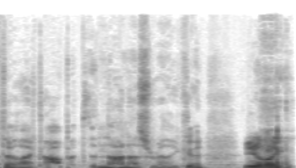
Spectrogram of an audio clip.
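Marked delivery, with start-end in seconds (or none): 0.4-1.5 very quiet, hushed, barely audible under-the-breath mutter. Imitating people who mention a show quietly: muttering under their breath. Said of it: "talk about under, like, like, under their breath".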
